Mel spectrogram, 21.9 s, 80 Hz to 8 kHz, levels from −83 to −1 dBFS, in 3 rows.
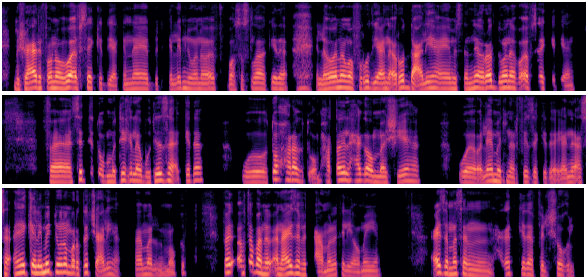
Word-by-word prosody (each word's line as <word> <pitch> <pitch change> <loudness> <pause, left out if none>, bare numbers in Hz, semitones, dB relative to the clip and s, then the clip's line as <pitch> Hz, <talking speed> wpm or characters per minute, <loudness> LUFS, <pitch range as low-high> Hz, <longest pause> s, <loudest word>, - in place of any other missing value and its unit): مش 130 +1 -4
عارف 150 0 +5
أنا 155 +1 +4
و 145 +1 +4
واقف 155 -3 +7
ساكِت 135 -5 -3
يعني 110 -2 -4
كإنّها 130 +3 -4
هي 135 - -2
بتكلّمني 130 +3 -7
وأنا 135 -1 -2
واقِف 140 +1 -3
باصِص 125 +1 -7
لها 145 -1 +1
كده 135 0 -4 0.4
اللي 130 0 -1
هو 150 - +5
أنا 165 +2 +5
مفروض 155 0 0
يعني 140 -1 +2
أرُد 165 -1 +2
عليها، 155 0 +2
هي 140 0 0
مستنيّة 140 +3 0
رَد 165 0 +5
وأنا 160 +1 +5
أبقى 150 - -1
واقف - - +1
ساكت 155 - -8
يعني. 110 +1 -10 0.6
فالسِت 135 +6 0
تقوم 140 -3 -5
تِغلَب 165 -2 0
وتِزهَق 165 +6 +1
كده 175 +3 -4 0.5
وتُحرَج 140 +6 0
تقوم - - -9
حاطّة 145 +4 -1
لي - - +5
الحاجة 165 -1 0
وممشّياها 140 +3 -1 0.5
والاقيها 135 +4 0
متنرفِزة 130 -2 -5
كده، 125 0 -8
يعني 125 +4 -3
أص 125 +5 -4
هي 185 +4 +5
كلّمتني 200 +2 +5
وأنا 200 - +6
ما 175 - +3
ردّيتش 180 +4 -2
عليها، 150 -2 -3 0.2
فاهمة 140 +2 -3
الموقف؟ 75 - -9 0.5
ف - - +4
آه 195 -2 +3
طبعًا، 190 -9 +5
أنا 140 -2 +3
عايزها 175 +2 +5
في 140 - -3
التعامُلات 125 +2 -4
اليومية، 115 0 -6 0.7
عايزها 180 -3 +4
مثلًا 135 -7 -2
حاجات 155 +1 -7
كده 150 -2 -2
في 125 - -7
الشُغل. 125 0 -6
145 Hz, 185 wpm, -24 LUFS, 130-160 Hz, 0.7 s, واقف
